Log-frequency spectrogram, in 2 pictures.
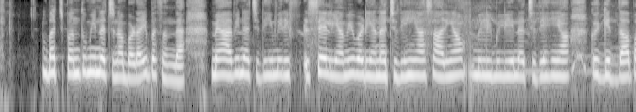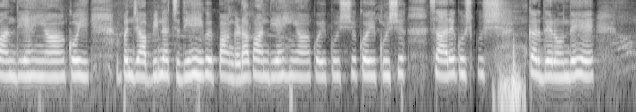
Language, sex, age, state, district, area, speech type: Dogri, female, 18-30, Jammu and Kashmir, Samba, rural, spontaneous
